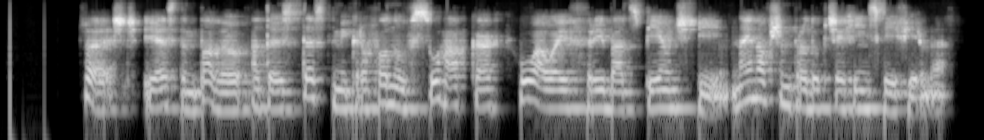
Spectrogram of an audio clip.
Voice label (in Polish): test mikrofonow; huawei freebuds 5i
